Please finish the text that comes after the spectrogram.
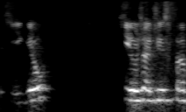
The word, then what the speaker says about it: Kegel: Na verdade se pronuncia Kegel, que eu já disse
